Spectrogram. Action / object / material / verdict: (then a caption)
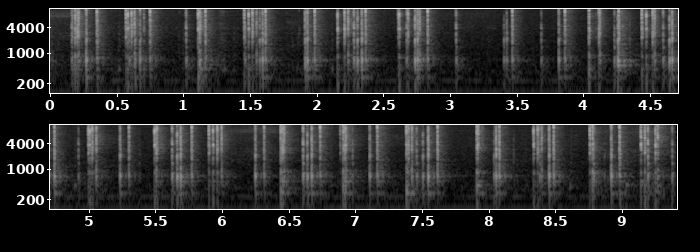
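tap / plastic drink bottle / plastic / none. Long black nails tap the bare plastic shoulder near the neck of a clear, hollow, mostly empty plastic sports drink bottle lying on its side. About forty quick, bright, clicky taps come in uneven bursts, each with a short hollow mid-pitched ring that dies almost at once. A faint steady low hum runs underneath.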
